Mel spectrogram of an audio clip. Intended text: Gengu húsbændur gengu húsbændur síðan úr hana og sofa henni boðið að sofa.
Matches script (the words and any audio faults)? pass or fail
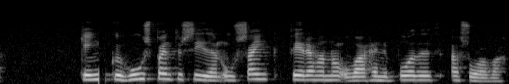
fail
